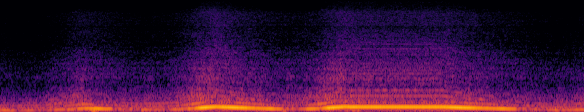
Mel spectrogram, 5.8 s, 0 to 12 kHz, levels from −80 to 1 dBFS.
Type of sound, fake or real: real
